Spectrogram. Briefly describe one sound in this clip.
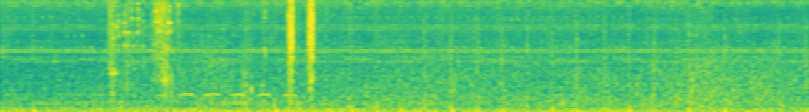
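Footsteps patter quickly over dirt.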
